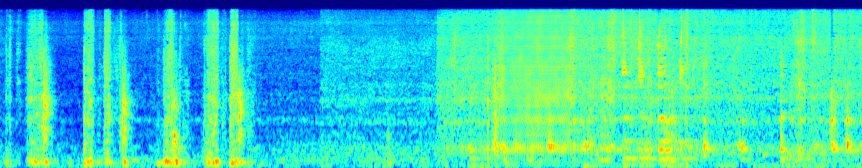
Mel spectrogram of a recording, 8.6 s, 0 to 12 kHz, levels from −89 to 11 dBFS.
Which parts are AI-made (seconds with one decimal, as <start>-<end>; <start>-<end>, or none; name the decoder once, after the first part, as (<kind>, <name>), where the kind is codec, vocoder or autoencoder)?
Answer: 5.0-5.7 (vocoder, Vocos)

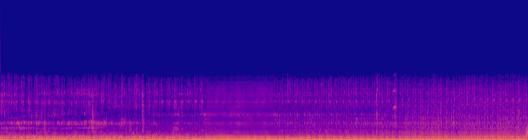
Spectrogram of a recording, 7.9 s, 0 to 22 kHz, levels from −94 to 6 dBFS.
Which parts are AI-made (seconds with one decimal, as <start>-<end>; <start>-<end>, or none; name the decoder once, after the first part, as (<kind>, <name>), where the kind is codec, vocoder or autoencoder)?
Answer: 3.1-4.1 (vocoder, Vocos)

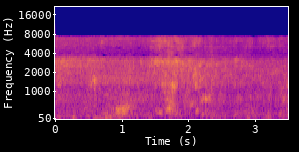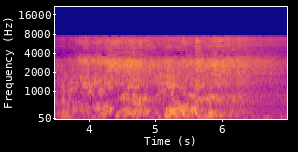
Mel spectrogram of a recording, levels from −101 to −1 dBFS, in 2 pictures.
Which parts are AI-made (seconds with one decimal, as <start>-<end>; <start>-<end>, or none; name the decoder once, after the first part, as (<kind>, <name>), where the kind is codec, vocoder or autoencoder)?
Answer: 1.7-3.7 (codec, HILCodec)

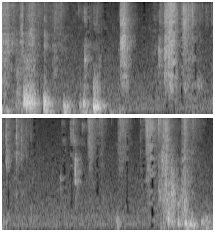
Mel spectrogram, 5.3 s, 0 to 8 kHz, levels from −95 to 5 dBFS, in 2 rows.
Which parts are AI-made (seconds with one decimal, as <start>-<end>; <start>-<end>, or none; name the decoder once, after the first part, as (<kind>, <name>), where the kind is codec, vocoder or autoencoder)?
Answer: none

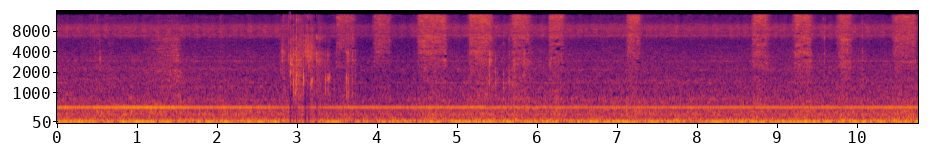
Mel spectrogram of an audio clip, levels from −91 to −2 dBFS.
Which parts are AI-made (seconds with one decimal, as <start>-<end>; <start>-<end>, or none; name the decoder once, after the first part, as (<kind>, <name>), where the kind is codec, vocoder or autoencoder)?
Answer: 5.2-6.5 (vocoder, BigVGAN v2)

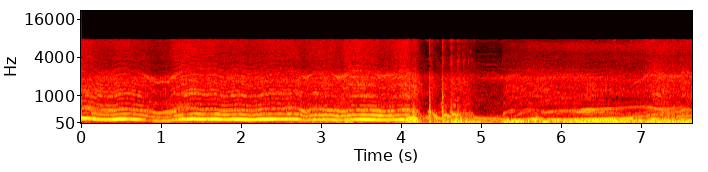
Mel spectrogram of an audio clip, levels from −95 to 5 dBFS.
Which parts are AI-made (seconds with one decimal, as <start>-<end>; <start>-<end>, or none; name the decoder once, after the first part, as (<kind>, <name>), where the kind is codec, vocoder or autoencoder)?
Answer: 1.4-2.2 (vocoder, Vocos)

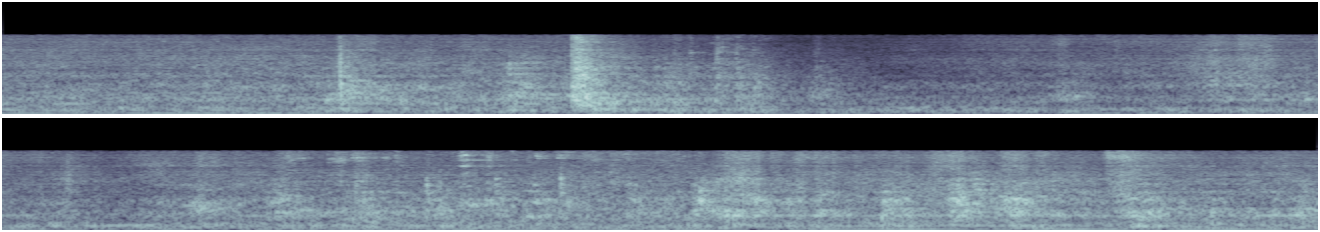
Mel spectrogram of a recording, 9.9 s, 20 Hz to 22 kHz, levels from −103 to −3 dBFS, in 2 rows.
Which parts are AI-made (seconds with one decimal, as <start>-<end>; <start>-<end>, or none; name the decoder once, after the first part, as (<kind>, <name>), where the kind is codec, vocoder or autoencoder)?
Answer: 0.0-2.5 (codec, SNAC); 3.3-6.0; 7.6-9.9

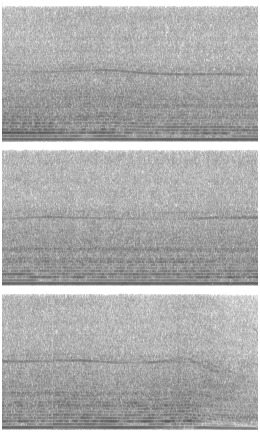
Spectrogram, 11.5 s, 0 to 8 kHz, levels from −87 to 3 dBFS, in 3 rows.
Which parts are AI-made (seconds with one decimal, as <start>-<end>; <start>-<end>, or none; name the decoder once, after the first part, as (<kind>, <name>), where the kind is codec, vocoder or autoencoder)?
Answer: 7.0-7.8 (vocoder, BigVGAN v2); 10.0-11.5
